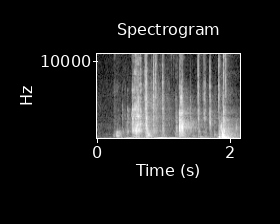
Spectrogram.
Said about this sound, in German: So, mach auf, aber leg die Kette wieder vor.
